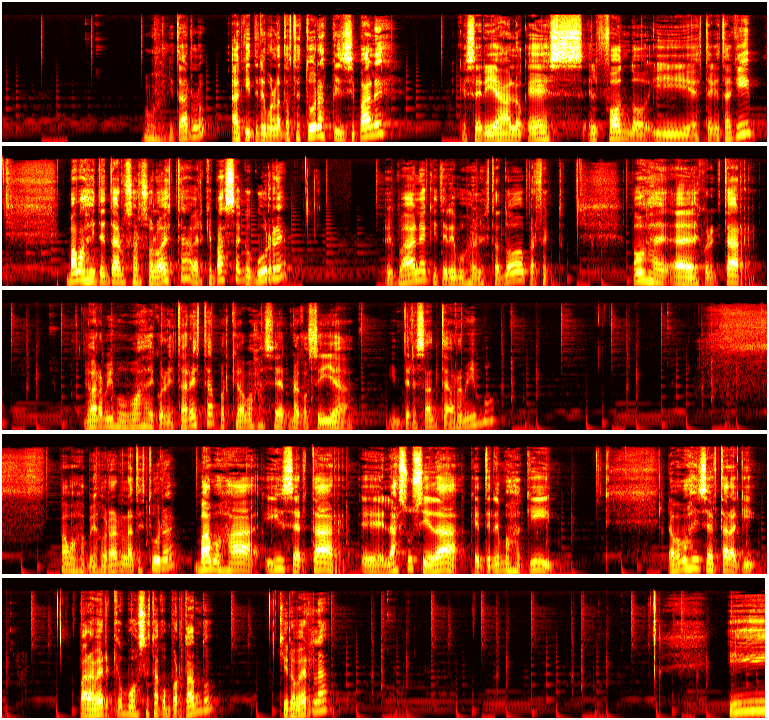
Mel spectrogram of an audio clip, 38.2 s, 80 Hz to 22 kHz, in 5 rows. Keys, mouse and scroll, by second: 0.9 click, 2.1 middle click, 2.1-2.6 scroll down 7, 2.8 click, 3.7 click, 5.1 scroll up 2, 6.7-7.2 scroll up 2, 7.2 scroll down 1, 8.2 scroll down 4, 8.4 scroll up 2, 8.7 scroll down 2, 9.1-9.5 scroll up 1, 9.5 scroll down 1, 10.3-10.6 scroll down 2, 10.6 middle click, 13.0 middle click, 14.3 click, 16.0-16.4 scroll up 7, 16.6 middle click, 18.2 click, 19.3 click, 21.5 click, 22.7 scroll down 2, 22.9 middle click, 23.2 scroll up 1, 23.9 click, 24.8 middle click, 24.8 scroll down 5, 25.3 middle click, 26.0-26.5 scroll down 2, 26.4 middle click, 27.1-28.0 scroll up 1, 28.0-28.3 scroll up 2, 28.3 click, 29.8 scroll up 2, 30.0 middle click, 32.3 click, 36.5-36.9 scroll down 2, 36.8 middle click.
